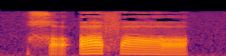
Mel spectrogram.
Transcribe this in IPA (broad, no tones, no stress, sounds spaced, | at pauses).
χ ɑ̰ ʔ ɑ f ɑː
